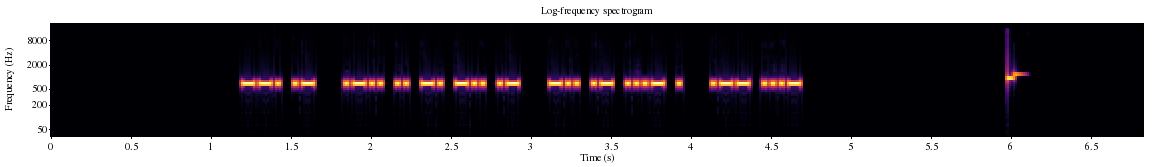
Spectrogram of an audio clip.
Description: Morse code, heard as a keyed tone, about 42 wpm, 700 Hz. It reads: GA LINDA DAVE WV
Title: K1USN SST QSO Practice - 45wpm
